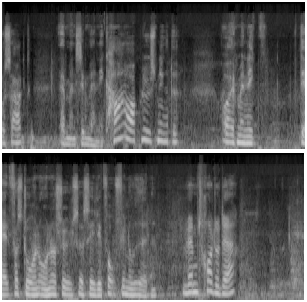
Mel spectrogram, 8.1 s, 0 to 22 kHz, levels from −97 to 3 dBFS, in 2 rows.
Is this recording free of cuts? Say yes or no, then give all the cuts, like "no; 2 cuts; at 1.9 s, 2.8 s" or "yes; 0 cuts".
no; 2 cuts; at 2.2 s, 5.4 s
